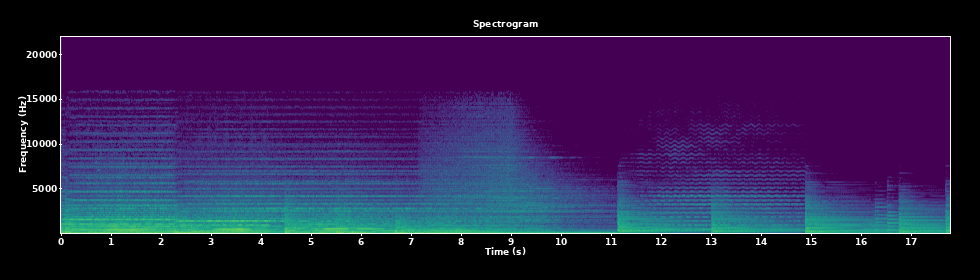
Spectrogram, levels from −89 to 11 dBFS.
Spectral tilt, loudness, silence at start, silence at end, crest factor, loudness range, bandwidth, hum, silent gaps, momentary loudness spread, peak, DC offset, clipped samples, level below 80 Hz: -7.5 dB/octave; -18 LUFS; 0 s; 0 s; 16 dB; 12 LU; 10 kHz; none; none; 17 LU; -2 dBFS; under 0.1%; under 0.1%; -26 dBFS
